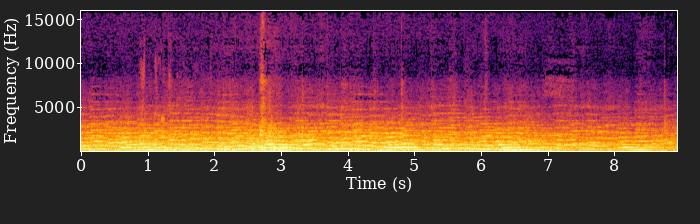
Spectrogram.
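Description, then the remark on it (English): Church bells in change ringing: a steady, continuous peal of overlapping bell strikes that blend into a dense, ringing wash, moderately loud and sustained throughout, with no voices. “You can't talk about Nine Tailors without talking about change ringing of bells.”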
